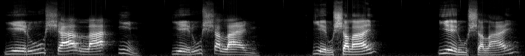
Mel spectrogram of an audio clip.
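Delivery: Yerushalayim slowly, ye-ru-sha-la-yim; Hebrew pronunciation. Shown as a demonstration. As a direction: say Yerushalayim slowly for students to repeat. (Yerushalayim pronunciado devagar)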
